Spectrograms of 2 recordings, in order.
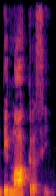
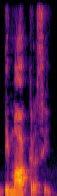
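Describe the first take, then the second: The two takes are said the same way.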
